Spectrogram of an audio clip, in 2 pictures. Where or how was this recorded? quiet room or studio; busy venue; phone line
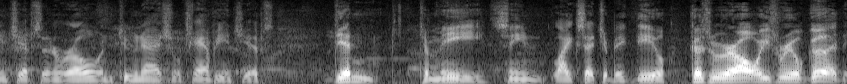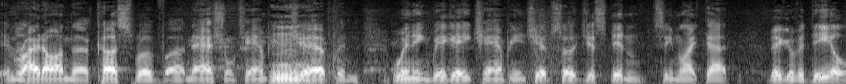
busy venue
